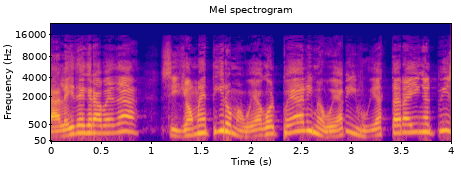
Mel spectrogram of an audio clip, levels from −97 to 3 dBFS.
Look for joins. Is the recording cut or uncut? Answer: cut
